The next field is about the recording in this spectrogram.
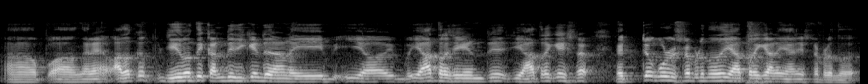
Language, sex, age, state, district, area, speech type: Malayalam, male, 60+, Kerala, Kottayam, rural, spontaneous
